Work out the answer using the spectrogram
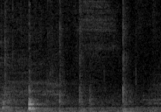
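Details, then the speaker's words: Internal door handle latch after cleaning and lubricating: two soft, clean latch clicks about a second apart, smooth with no squeak; hinges still squeak. "So as you can hear, it's nice and smooth. Right, so that's that. It's smooth operation and doesn't squeak."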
